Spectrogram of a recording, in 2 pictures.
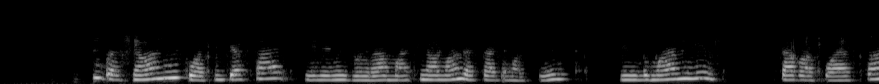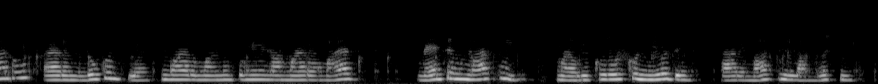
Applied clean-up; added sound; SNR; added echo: neural mask model DeepFilterNet 3.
